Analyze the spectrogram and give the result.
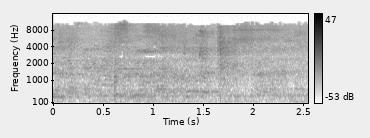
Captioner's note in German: none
